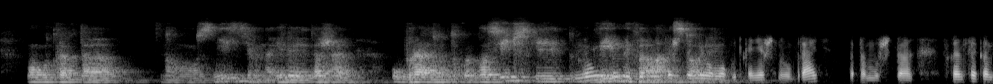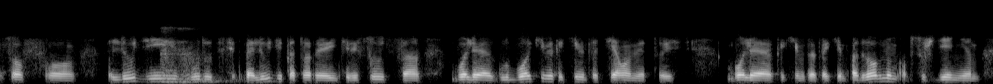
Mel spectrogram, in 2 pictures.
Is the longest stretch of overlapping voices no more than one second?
No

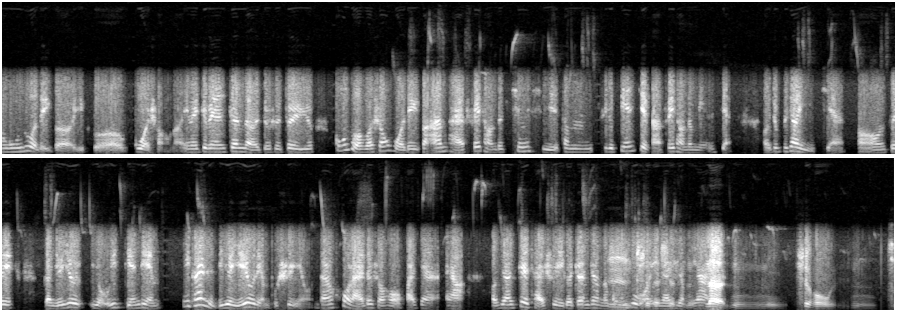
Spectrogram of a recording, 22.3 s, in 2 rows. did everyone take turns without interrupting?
No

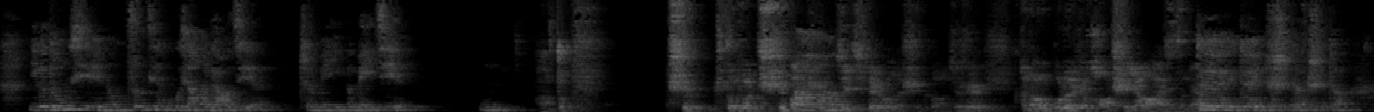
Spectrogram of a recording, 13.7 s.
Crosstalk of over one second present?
Yes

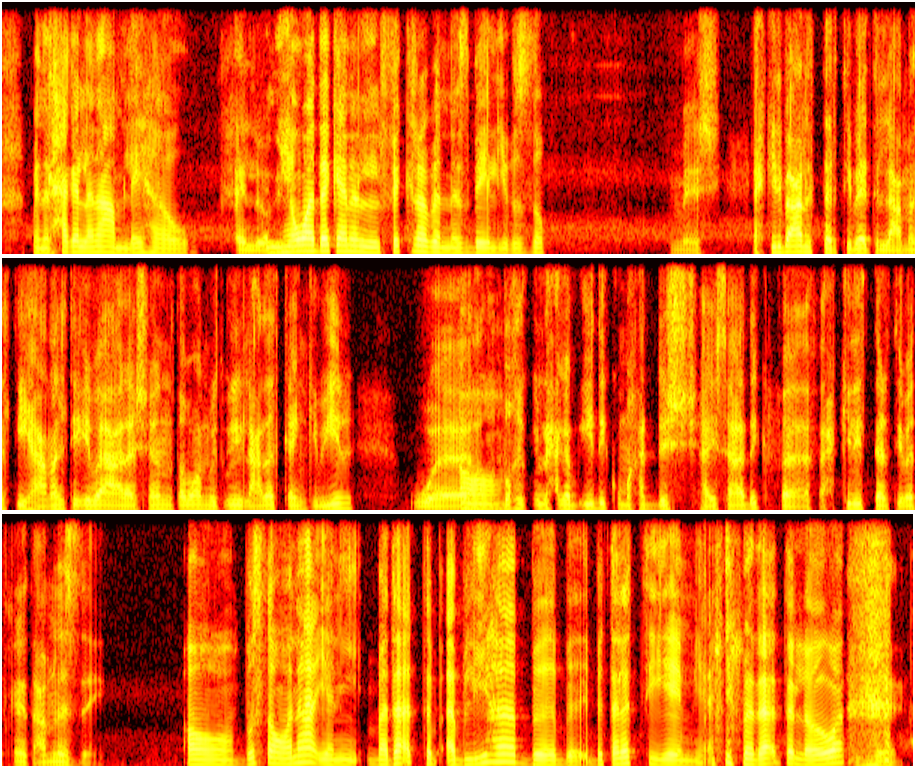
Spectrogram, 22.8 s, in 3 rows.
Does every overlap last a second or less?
Yes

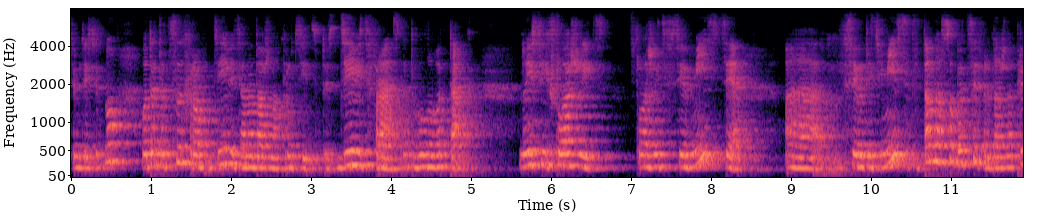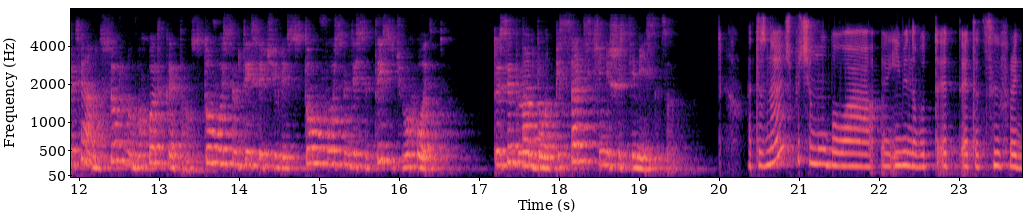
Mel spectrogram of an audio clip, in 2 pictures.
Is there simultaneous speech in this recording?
No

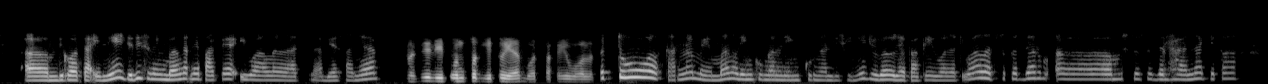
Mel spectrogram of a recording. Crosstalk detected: No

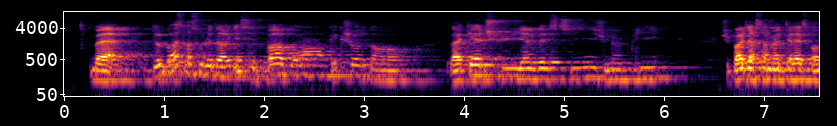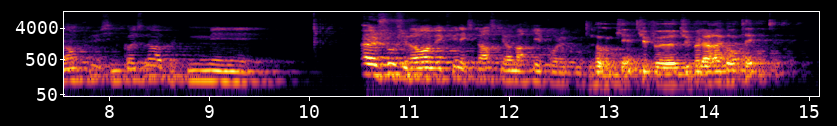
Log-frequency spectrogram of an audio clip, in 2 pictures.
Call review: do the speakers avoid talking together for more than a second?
Yes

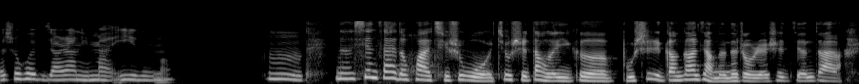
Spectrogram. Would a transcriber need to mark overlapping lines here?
No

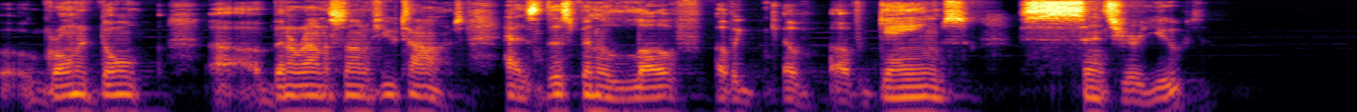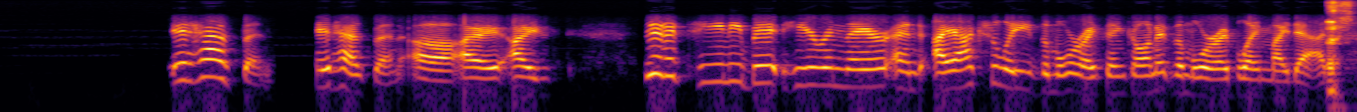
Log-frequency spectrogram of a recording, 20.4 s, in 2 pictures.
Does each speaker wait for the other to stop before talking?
Yes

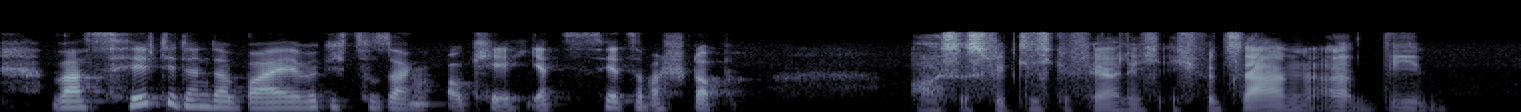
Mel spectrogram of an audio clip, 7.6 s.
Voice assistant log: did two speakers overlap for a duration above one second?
No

